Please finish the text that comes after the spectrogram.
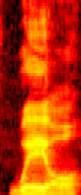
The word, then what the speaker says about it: whale: Gray or day um so whale and whale um you're going to want to make sure you just have that nice a sound when we go to the L at the end a it's a dark L sorry my uh pen is not working so well here um we have to Glide between the A and the uh before the L so you might think about thinking about it as having that Y sound a a um that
